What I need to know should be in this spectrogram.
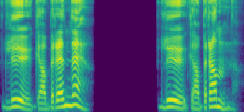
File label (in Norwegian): "løgabrænnæ", hemsedalsmaalet tale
